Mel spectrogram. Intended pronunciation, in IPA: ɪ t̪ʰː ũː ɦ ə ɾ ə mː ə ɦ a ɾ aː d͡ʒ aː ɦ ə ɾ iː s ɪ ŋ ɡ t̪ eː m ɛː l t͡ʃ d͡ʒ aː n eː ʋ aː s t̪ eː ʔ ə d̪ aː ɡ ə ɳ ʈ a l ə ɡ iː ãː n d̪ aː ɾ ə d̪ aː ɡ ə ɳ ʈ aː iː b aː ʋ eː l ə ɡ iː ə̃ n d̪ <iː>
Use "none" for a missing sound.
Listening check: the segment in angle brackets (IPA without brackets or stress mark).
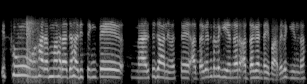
aː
